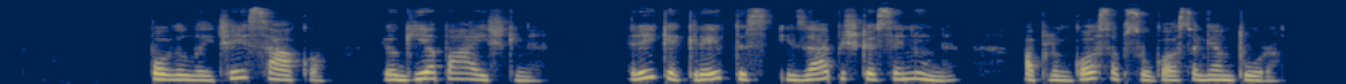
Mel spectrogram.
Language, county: Lithuanian, Tauragė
